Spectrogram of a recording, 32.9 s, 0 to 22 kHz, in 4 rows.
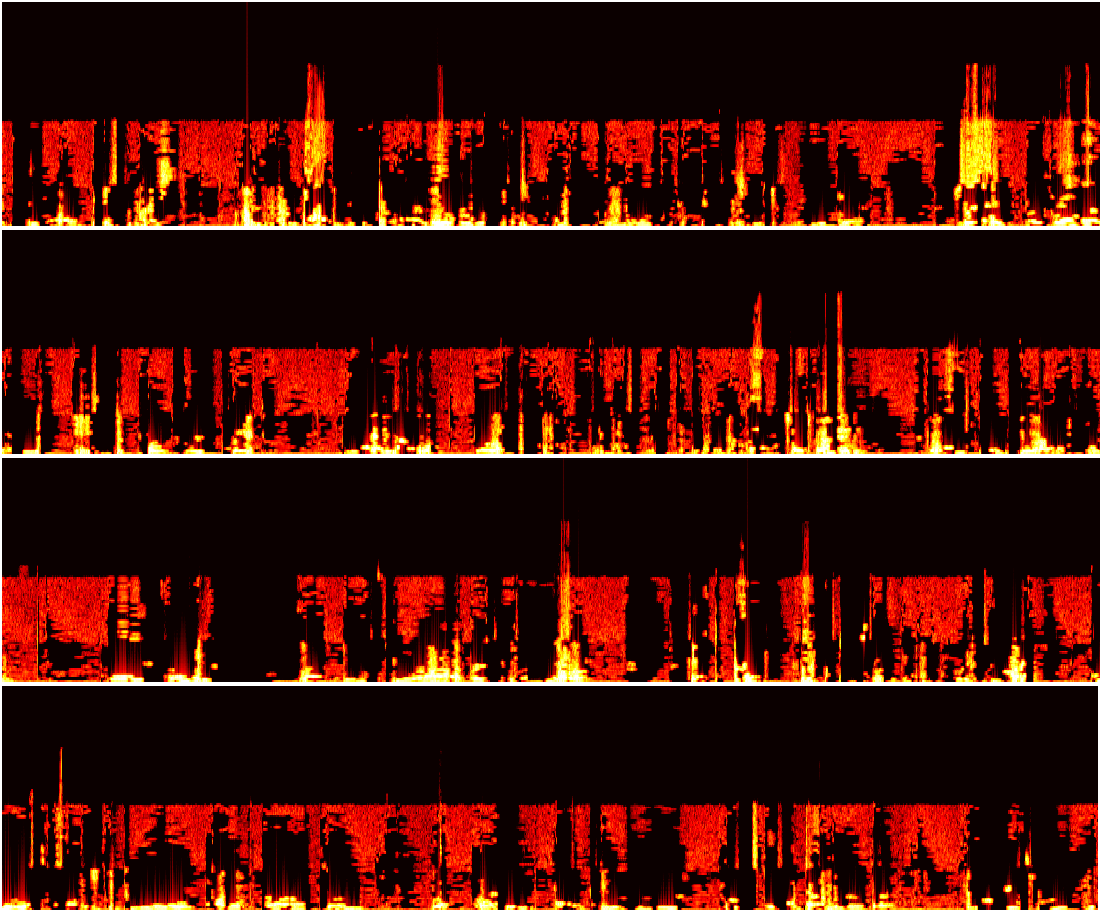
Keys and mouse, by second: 0.0 middle click, 0.7 Tab, 4.5-9.0 middle drag, 4.9 KP_1, 11.7-13.8 middle drag, 13.8 Tab, 14.9 KP_1, 16.0 a, 16.5 b, 18.3 middle click, 20.5 shift+s, 23.7-25.5 drag, 25.5 s, 27.3-30.0 drag, 29.1 s, 31.2 Tab, 31.7 Tab, 32.2 KP_1, 32.7 KP_3.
